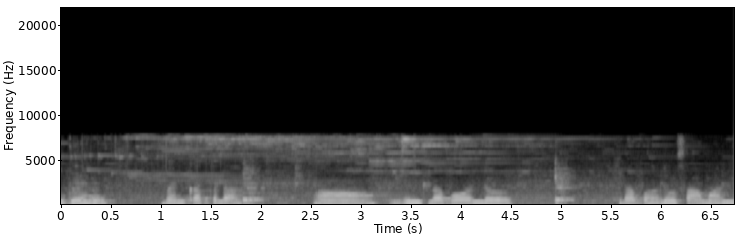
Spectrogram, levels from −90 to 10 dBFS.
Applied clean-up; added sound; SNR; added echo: none; Chime; 20 dB; none.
